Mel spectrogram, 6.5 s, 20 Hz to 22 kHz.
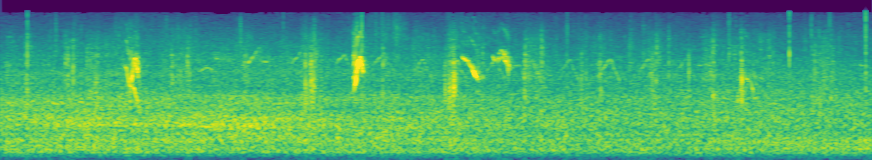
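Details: Sparrows recorded on 2 May 2017: a handful of short, high chirps at irregular intervals, some sharply rising or falling, over a steady background hiss.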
